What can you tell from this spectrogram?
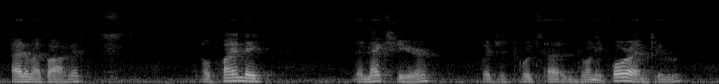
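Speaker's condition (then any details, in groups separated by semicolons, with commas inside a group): Motor neuron disease; recently diagnosed after breathing problems; shortness of breath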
